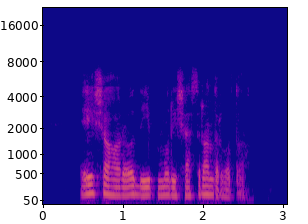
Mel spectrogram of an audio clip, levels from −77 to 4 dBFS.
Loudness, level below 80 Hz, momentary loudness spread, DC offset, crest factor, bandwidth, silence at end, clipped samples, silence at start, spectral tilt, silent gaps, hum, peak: -36 LUFS; -68 dBFS; 14 LU; under 0.1%; 18 dB; 7.6 kHz; 0.5 s; under 0.1%; 0.45 s; -5.5 dB/octave; none; none; -18 dBFS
